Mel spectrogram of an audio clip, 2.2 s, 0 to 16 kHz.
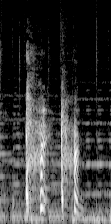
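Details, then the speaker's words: Demonstration of how to cough in public to limit germ spread during COVID-19: four short cough bursts in two pairs over faint background music; ordinary cough. "so if you're going to go in public and you're going to cough here is the right way to cough in public"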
